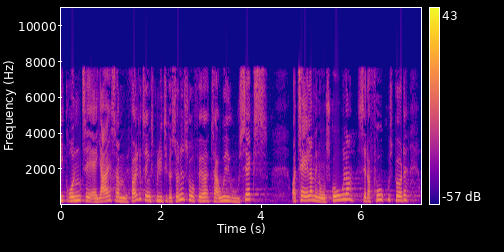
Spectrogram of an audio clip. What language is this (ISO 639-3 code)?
dan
